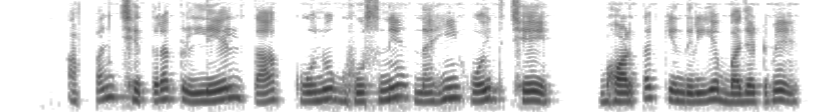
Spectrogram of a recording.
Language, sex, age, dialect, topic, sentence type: Maithili, female, 18-24, Bajjika, banking, statement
